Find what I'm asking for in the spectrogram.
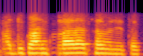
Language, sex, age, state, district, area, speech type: Hindi, male, 30-45, Delhi, New Delhi, urban, conversation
